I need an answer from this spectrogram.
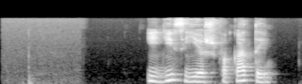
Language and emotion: Russian, neutral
